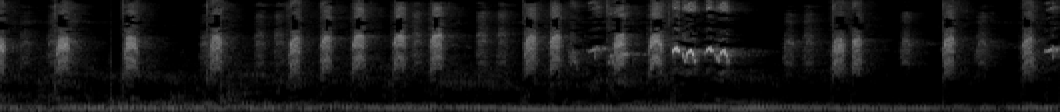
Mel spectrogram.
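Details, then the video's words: Sooty-headed bulbul singing vigorously, used to lure birds: short bright chirped notes, some rising or falling, repeated in quick irregular bursts, with a brief trilled flourish near the end over a faint low hum. "Suara Burung Kutilang Gacor Untuk Pikat"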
